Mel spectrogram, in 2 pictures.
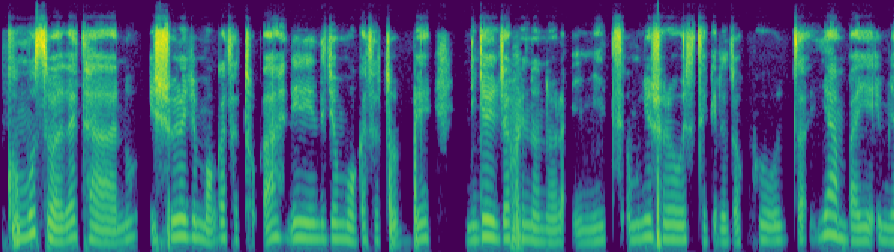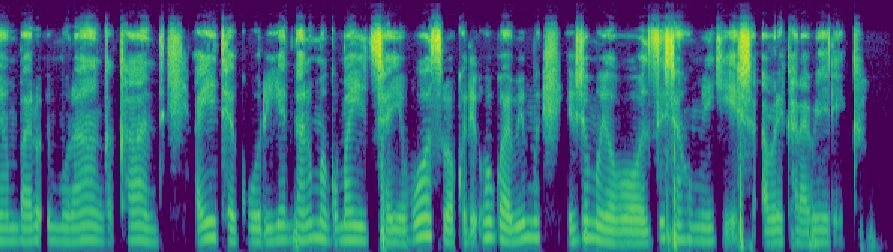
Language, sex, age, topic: Rundi, female, 18-24, education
